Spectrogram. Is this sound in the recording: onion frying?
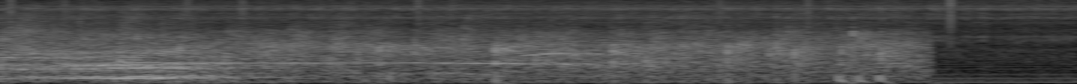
no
